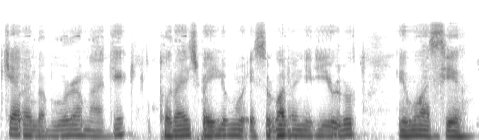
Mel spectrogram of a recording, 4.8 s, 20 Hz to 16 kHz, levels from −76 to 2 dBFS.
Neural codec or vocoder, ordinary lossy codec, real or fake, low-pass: codec, 24 kHz, 0.9 kbps, WavTokenizer, medium music audio release; none; fake; 10.8 kHz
